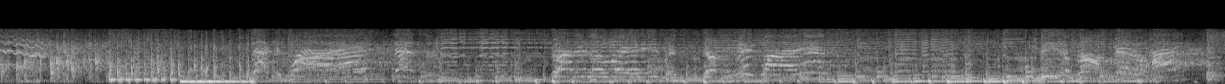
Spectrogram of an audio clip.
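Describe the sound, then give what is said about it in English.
A high school crowd cheers for Longmeadow High ahead of its football game against Commerce, cheering loudly and without pause, many voices yelling and whooping together in a dense, sustained roar that stays strong for about twelve seconds. “Let's get on a cheer for Longmeadow High.”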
